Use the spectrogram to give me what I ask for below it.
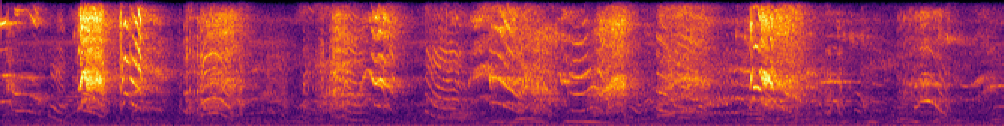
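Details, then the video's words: A flock of parrots in nature calls noisily, with harsh, scratchy squawks, rising and falling whistled notes, and loud bursts near the start and end, many birds overlapping throughout. "Peaceful Parrot Chirping in Nature"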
